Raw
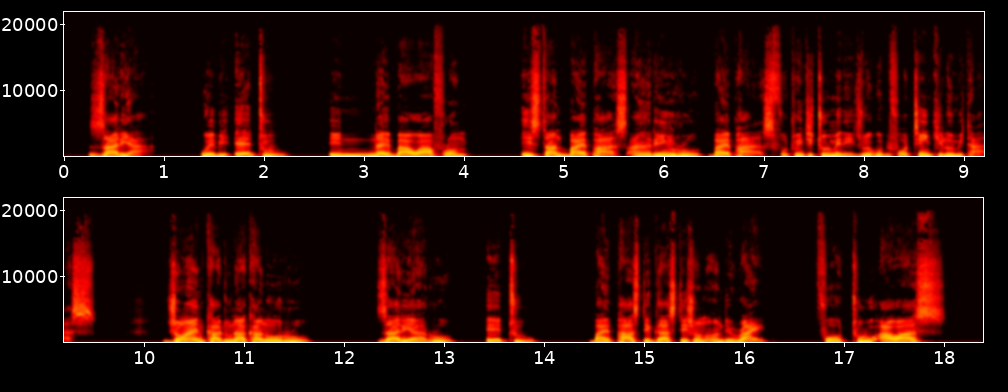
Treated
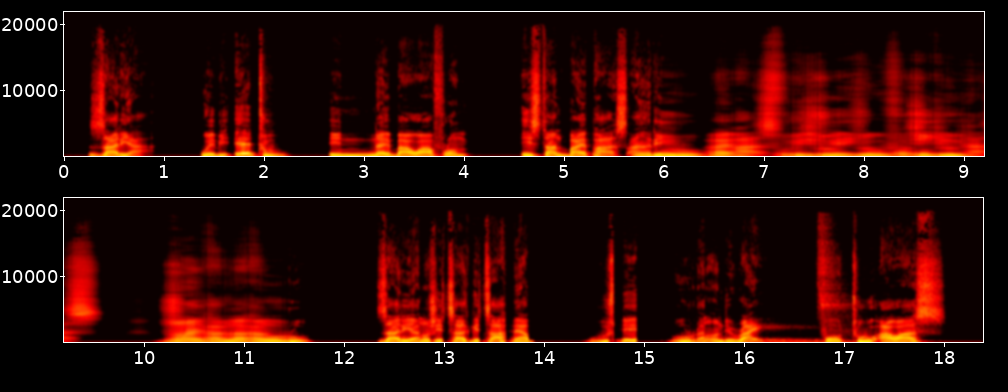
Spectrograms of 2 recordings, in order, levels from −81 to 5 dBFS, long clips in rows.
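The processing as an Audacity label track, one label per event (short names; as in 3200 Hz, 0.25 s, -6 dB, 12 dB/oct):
1.780000	2.030000	spectral gain 450–1900 Hz +8 dB
5.980000	11.460000	time blur width 0.119 s
12.760000	15.610000	reverse
16.160000	16.800000	reverb throw, RT60 2.4 s, DRR -3.5 dB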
